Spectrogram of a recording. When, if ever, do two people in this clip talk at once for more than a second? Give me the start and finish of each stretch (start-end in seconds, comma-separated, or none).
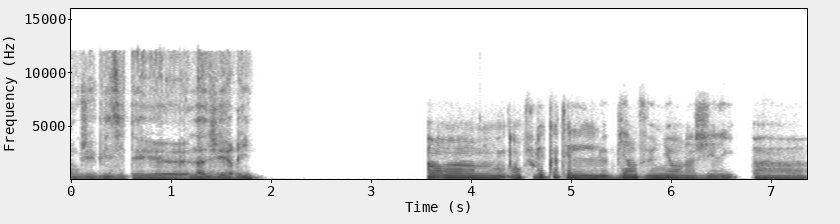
none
